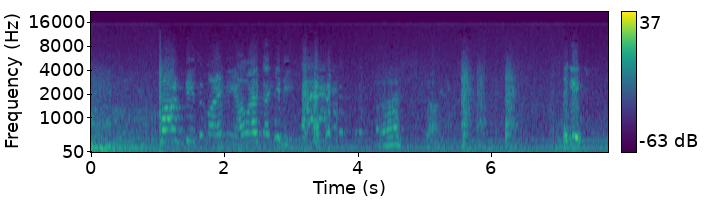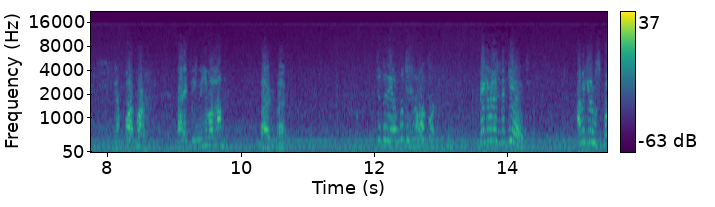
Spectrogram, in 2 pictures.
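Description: Adult men talk with each other outdoors.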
